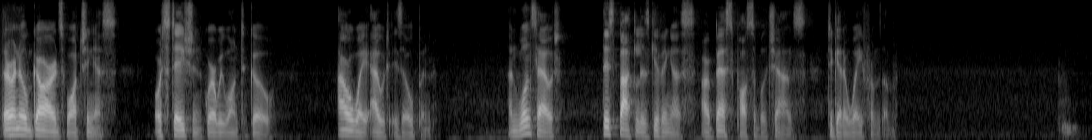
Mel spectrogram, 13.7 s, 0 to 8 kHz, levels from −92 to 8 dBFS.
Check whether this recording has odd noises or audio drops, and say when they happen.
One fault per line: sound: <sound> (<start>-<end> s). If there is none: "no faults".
no faults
